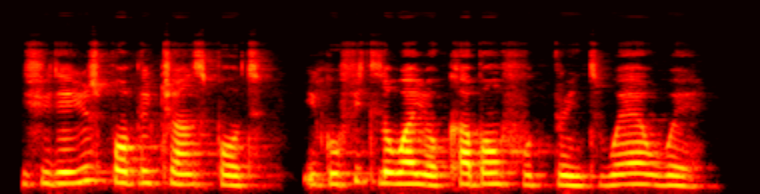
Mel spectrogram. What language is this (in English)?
Nigerian Pidgin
